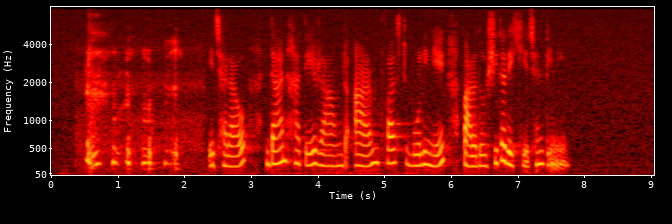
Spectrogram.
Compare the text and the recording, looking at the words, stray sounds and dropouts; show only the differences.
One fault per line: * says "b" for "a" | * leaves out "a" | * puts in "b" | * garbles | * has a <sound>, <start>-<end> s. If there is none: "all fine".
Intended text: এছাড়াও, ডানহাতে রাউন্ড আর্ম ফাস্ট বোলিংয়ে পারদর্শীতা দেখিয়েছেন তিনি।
* has a cough, 0.5-2.1 s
